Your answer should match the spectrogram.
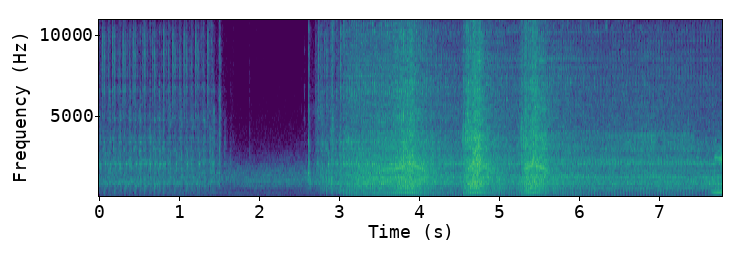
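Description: A GB Moto mini bike's small engine sputters into life, then runs close by with a buzzing drone that swells in a few short rev surges. No one speaks.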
